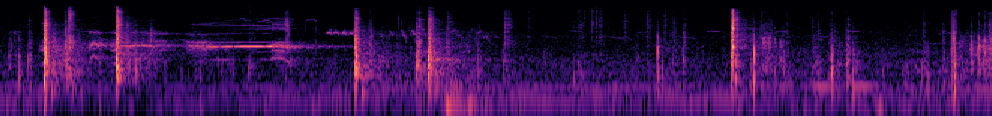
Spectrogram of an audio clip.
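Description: Stunt kick scooter clattering: a string of sharp knocks and clacks as the scooter's deck and wheels strike the asphalt and a small grind box during tricks, with short stretches of wheels rolling in between.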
